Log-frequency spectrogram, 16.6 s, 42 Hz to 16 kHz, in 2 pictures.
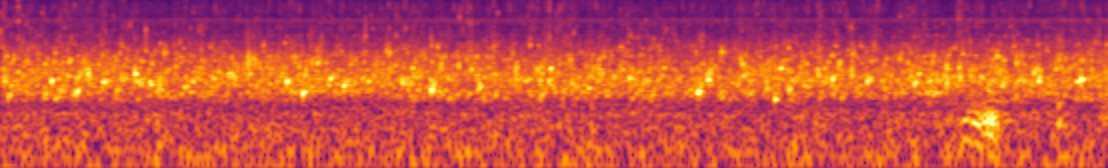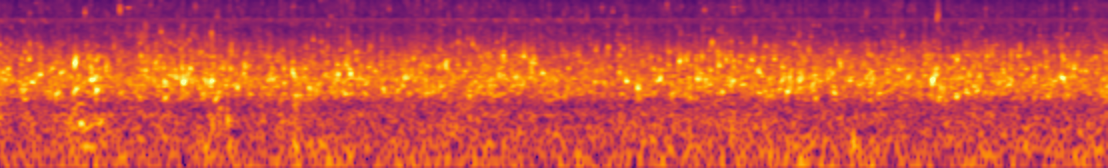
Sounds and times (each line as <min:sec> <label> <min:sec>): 0:00.0 Small streams 0:16.6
